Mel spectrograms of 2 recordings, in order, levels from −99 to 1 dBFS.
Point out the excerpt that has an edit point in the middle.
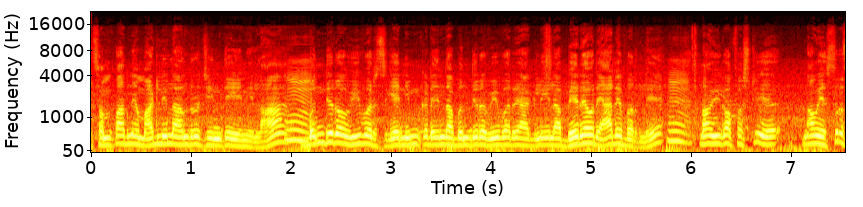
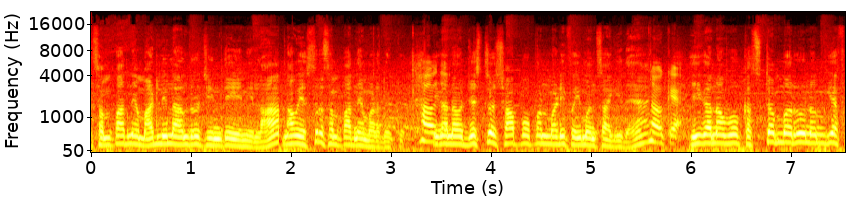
second; 1 cut; at 1.9 s

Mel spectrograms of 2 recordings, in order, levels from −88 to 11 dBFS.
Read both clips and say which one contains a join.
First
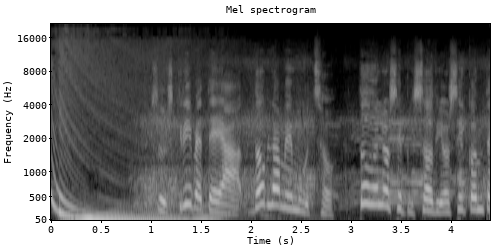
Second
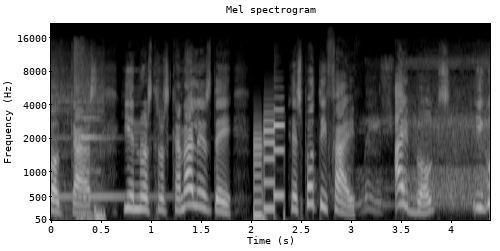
first; 1 cut; at 1.0 s

